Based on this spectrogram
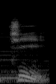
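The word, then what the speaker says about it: ち: Baik, selanjutnya adalah huruf Ti, tapi dalam bahasa Jepang di huruf hiragana nggak ada huruf Ti minasang, adanya Chi. Ini sama dengan Ti minasang, tapi pelafalan dalam bahasa Jepangnya adalah Chi.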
